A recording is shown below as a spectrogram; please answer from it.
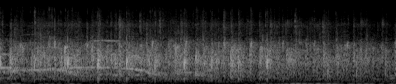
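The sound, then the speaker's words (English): Audience applause welcoming a guest at an event in Conroe: a steady, dense clapping that holds at an even loudness for the whole stretch, with a few whistle-like tones rising above it. “Give a big hand.”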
